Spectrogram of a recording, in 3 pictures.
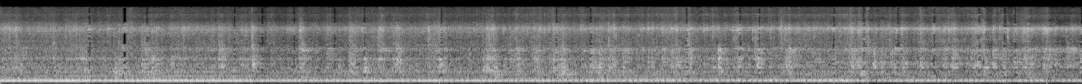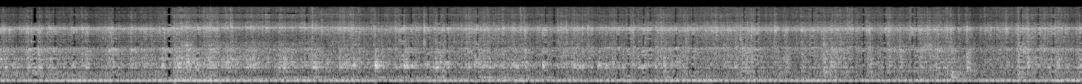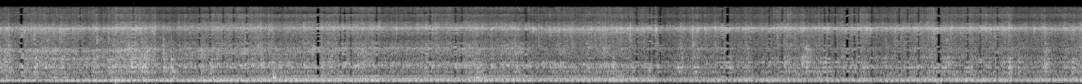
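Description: Hammer mill running with a steady hum and a continuous dense rattle as scrap circuit boards fed into it are crushed, the wet shaker table working alongside.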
